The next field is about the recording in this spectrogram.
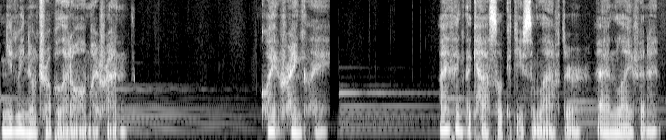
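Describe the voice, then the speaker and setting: A man playing a tender, easily flustered vampire lord with formal phrasing and a soft, gravelly, breathy voice, in an intimate ASMR boyfriend roleplay. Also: lowish voice, fairly even intonation, slow, long pauses, soft background music. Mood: gently inviting. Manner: hesitant, formal old-fashioned phrasing.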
